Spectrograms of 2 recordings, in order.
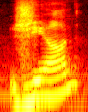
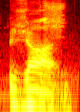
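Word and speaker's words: Xi'an: Jean. Or Jean? Or what? How? Xion. Xion? Xion or Xian. Well, XI in English is pronounced, even though it's a Chinese word, is we pronounce it as she.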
